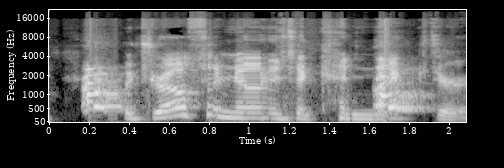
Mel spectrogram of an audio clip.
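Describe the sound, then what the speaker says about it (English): A dog barks a few times in a home setting during an interview, close by and partly masked by someone talking over it. "That's my dog"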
